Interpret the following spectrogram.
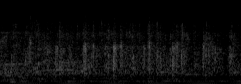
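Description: Audience clapping after a joke: a faint patter of many claps that slowly dies away.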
